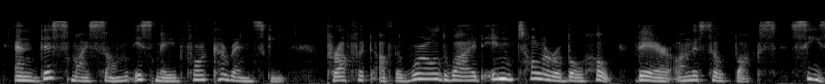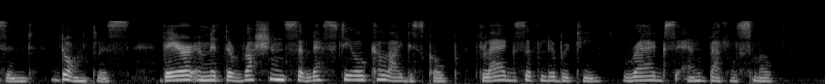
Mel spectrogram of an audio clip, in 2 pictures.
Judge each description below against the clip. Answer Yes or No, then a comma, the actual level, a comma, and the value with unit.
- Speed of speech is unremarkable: No, slow, 125 wpm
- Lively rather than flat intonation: No, average, 5.0 semitones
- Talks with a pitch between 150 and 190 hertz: Yes, medium, 185 Hz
